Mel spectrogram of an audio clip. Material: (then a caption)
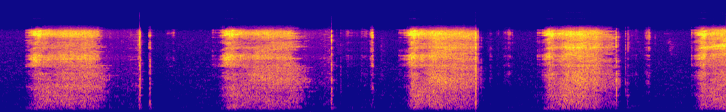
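Kinetic sand. A white ceramic knife blade slices repeatedly through a solid molded block of pink and green striped kinetic sand on a wooden table. Each cut is a long, bright, gritty scraping hiss lasting about one and a half seconds, with soft clicks and taps in the quiet gaps between. Five cuts are heard, the last one cut off at the end.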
